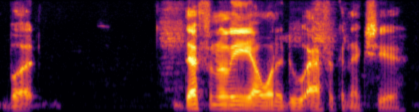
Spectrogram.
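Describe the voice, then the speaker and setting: A man's voice: low voice, moderate pace. A man co-hosting a casual panel chat, laid-back and reflective. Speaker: co-host of a panel show.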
